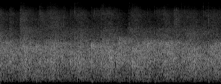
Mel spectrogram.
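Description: A crowd applauds steadily, a dense wash of many hands clapping at even loudness throughout, with no voices standing out.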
